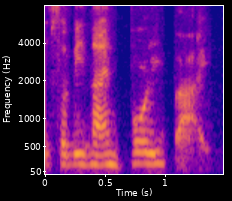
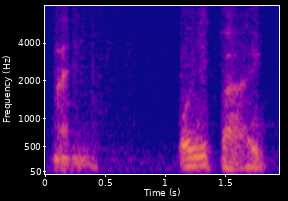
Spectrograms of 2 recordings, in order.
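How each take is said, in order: First: Said in the usual way. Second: Murmured to herself. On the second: Real, not acted. Repeating the end time to herself.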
